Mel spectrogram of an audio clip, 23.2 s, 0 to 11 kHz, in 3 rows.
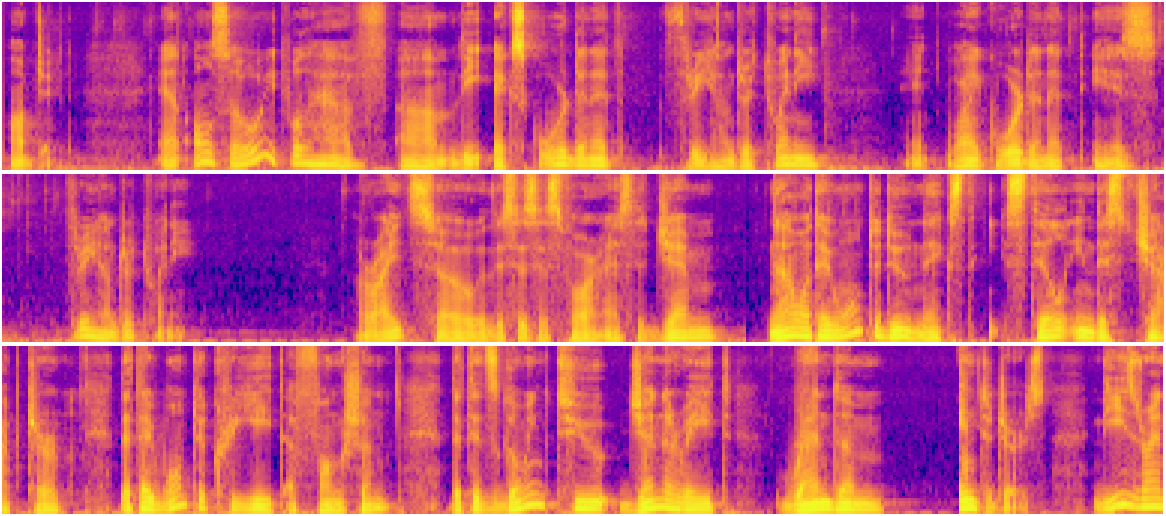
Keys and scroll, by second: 1.2 space, 6.9 space, 7.9 ctrl+s, 10.3 ctrl+Up, 12.4 Down, 14.5 Up.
